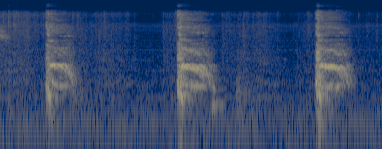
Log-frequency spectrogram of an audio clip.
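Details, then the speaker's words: Adult patient lying on the bed during an abdominal exam gives three short, deliberate dry coughs on request, a maneuver that can reveal a ventral or umbilical hernia. "sometimes these uh cough Maneuvers and lifting of the head can bring out a vental or umbilical hernia"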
